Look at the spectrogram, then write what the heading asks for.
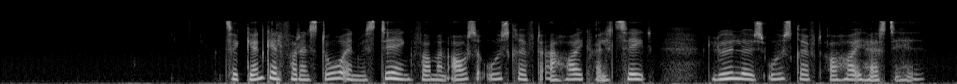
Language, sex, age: Danish, female, 38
